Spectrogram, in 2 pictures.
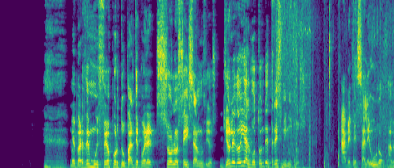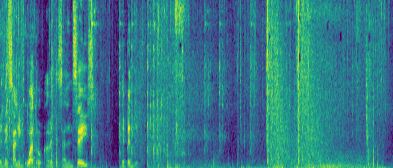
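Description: A young man talks with animation through a headset microphone.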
